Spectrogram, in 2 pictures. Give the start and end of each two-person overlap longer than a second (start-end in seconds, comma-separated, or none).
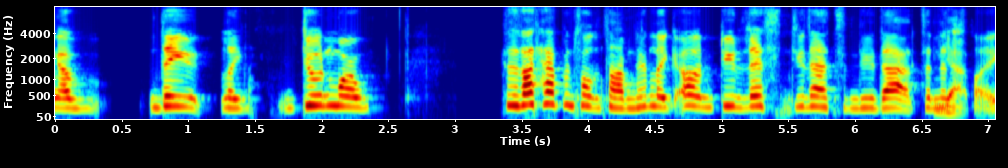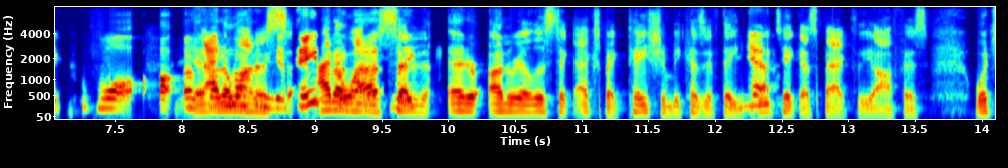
8.1-9.8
